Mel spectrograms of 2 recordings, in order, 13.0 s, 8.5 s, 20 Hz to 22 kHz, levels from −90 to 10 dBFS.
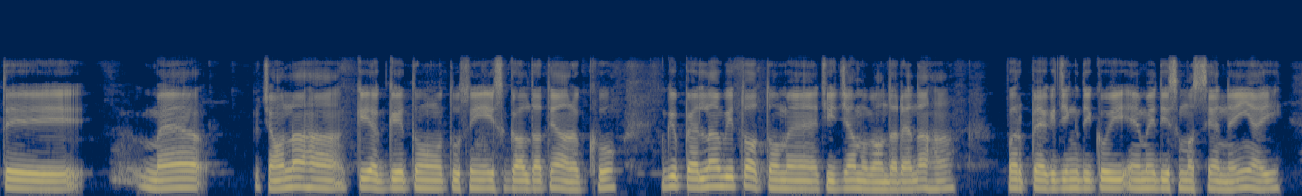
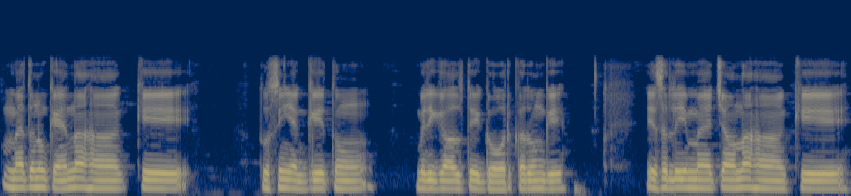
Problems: continuous background conversations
